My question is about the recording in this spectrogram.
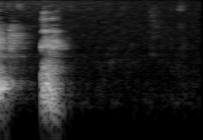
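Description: A woman gives one short cough about half a second in, right after finishing a spoken word.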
